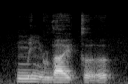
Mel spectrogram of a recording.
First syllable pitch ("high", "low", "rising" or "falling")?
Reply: falling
